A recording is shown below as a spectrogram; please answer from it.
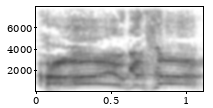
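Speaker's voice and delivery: loud, high-pitched shouting.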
